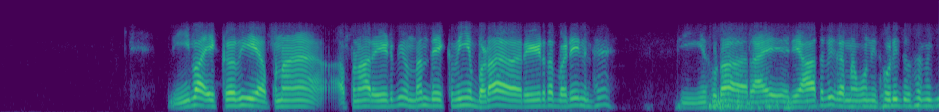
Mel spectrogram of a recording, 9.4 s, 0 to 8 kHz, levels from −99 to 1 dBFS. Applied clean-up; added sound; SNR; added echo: none; none; none; none.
